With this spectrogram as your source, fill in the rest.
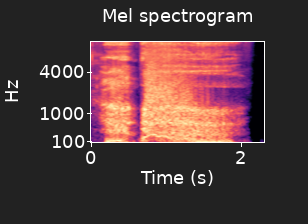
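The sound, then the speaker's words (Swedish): A person imitates a lion's roar using a toilet paper tube, with two loud, rough, growling bursts, a short break between them, the second long and gravelly before cutting off abruptly. “Lejon.”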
